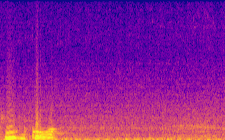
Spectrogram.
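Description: A monk's sermon through a microphone breaks off about half a second in, leaving a steady low engine-like hum running underneath through the pause.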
